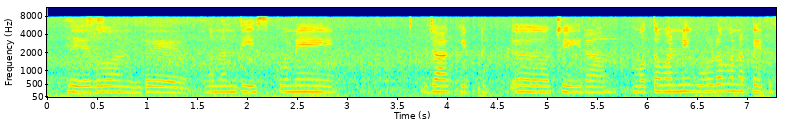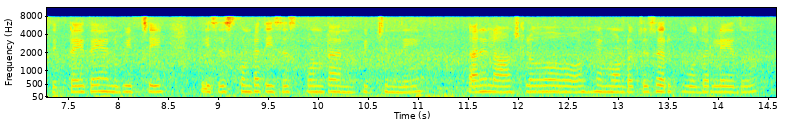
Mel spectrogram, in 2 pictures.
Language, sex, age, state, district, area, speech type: Telugu, female, 30-45, Andhra Pradesh, Kakinada, rural, spontaneous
